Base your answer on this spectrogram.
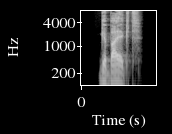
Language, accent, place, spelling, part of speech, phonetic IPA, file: German, Germany, Berlin, gebalkt, adjective, [ɡəˈbalkt], De-gebalkt.ogg
- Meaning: fess-having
